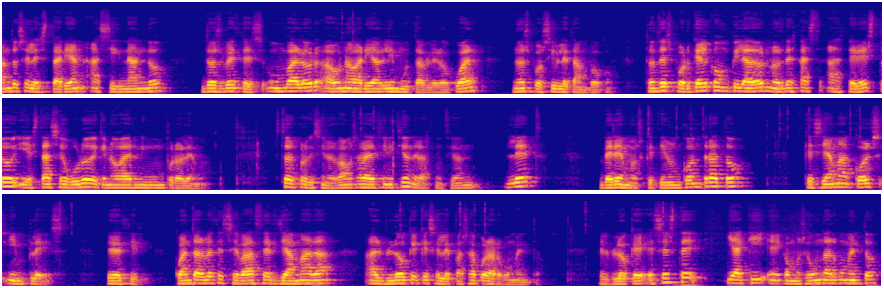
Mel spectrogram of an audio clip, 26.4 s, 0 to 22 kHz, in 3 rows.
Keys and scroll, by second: 12.5 super+b, 12.6 super+b.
